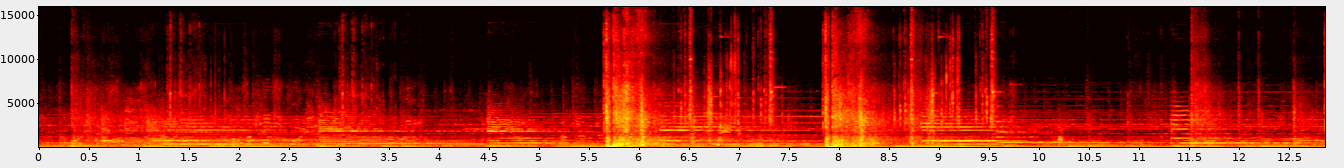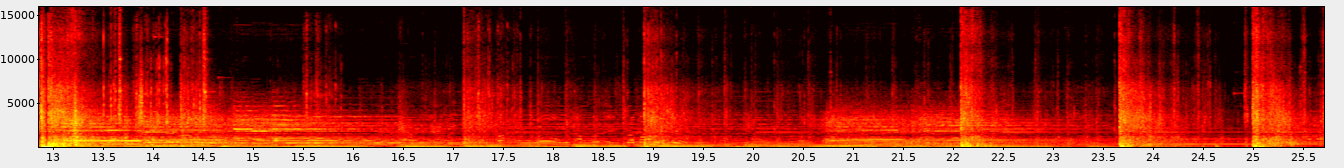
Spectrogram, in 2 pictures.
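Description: Gunfire in a Red Dead Redemption 2 online mission: sharp, loud shots crack out at irregular intervals over a steady bed of game music and background clatter, with occasional voices.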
